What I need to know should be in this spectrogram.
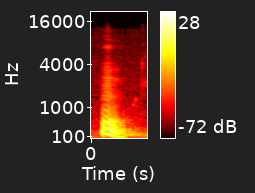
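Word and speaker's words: houx: It has 4 letters, but there's just one sound here. It's just ou. It's the word that means holly in French. Puisqu'il y a quelque temps, en me promenant dans la forêt, je suis tombée sur du ou. This word illustrates that the spelling doesn't always represent the sound.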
